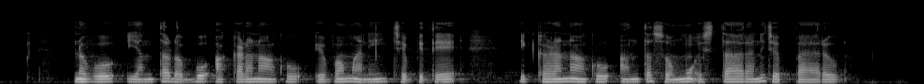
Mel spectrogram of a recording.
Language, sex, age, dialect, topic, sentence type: Telugu, male, 18-24, Utterandhra, banking, statement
